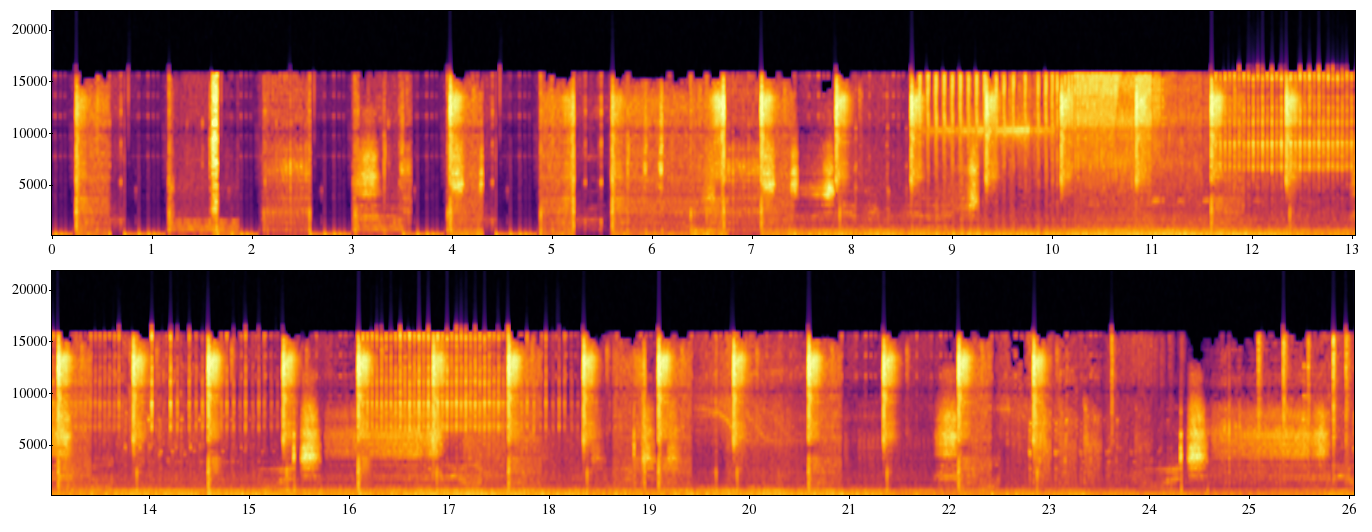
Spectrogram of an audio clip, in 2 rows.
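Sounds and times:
electronic music: 6.0 - 26.0.

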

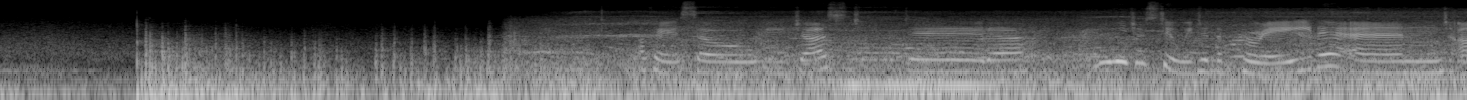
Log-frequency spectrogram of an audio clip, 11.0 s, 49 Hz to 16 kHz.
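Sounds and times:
steady low rumble: 0.0 - 11.0
woman speaking: 4.8 - 7.8, 8.4 - 11.0.

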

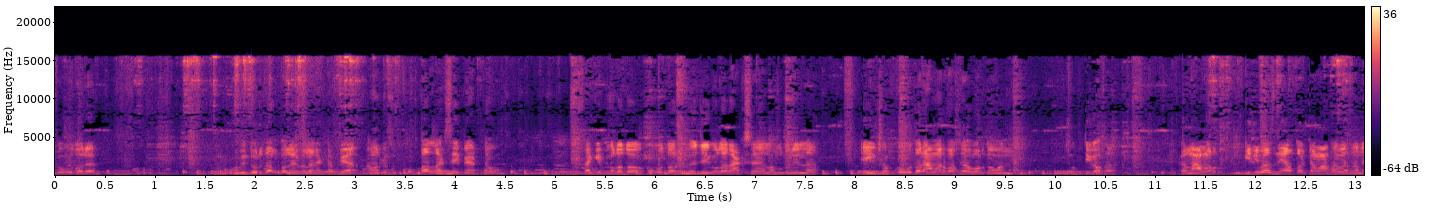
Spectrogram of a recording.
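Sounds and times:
pigeons cooing: 0.0 - 13.0.

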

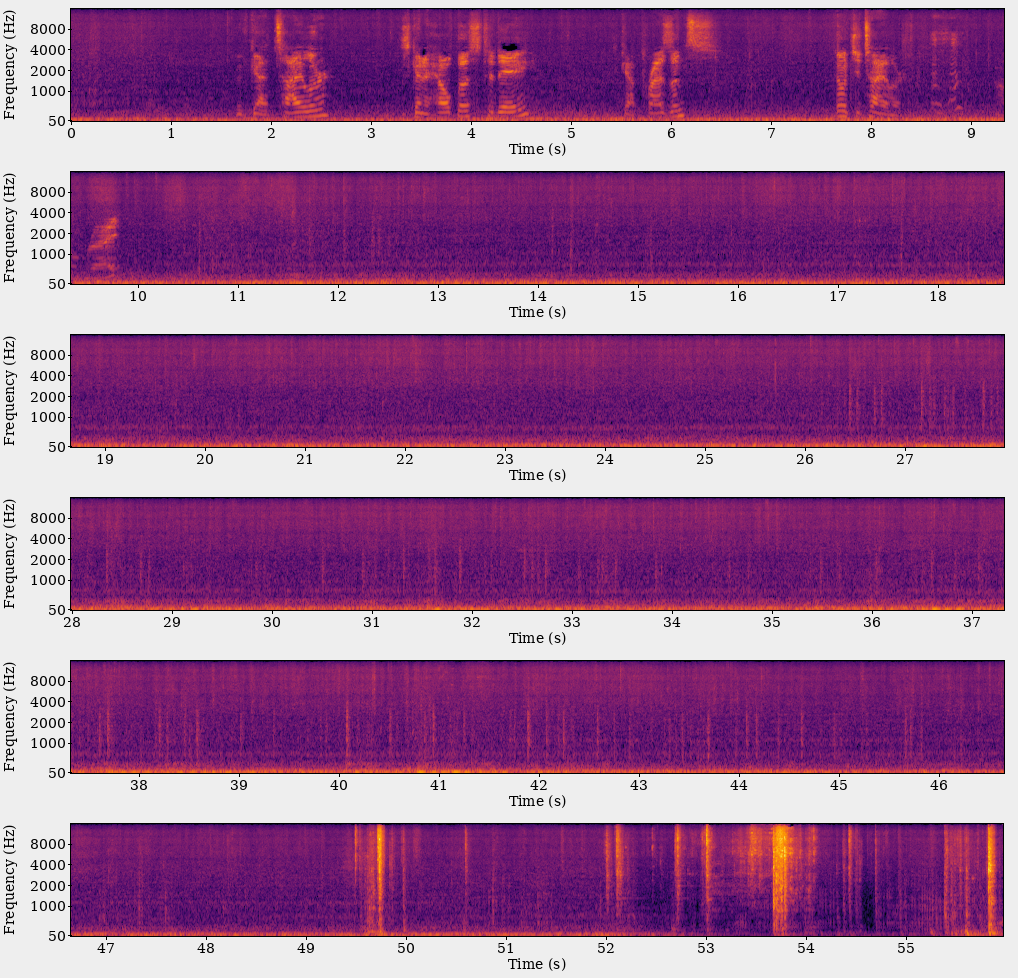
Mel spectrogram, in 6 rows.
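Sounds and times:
vehicle rumble from inside cabin: 0.0 - 55.9.

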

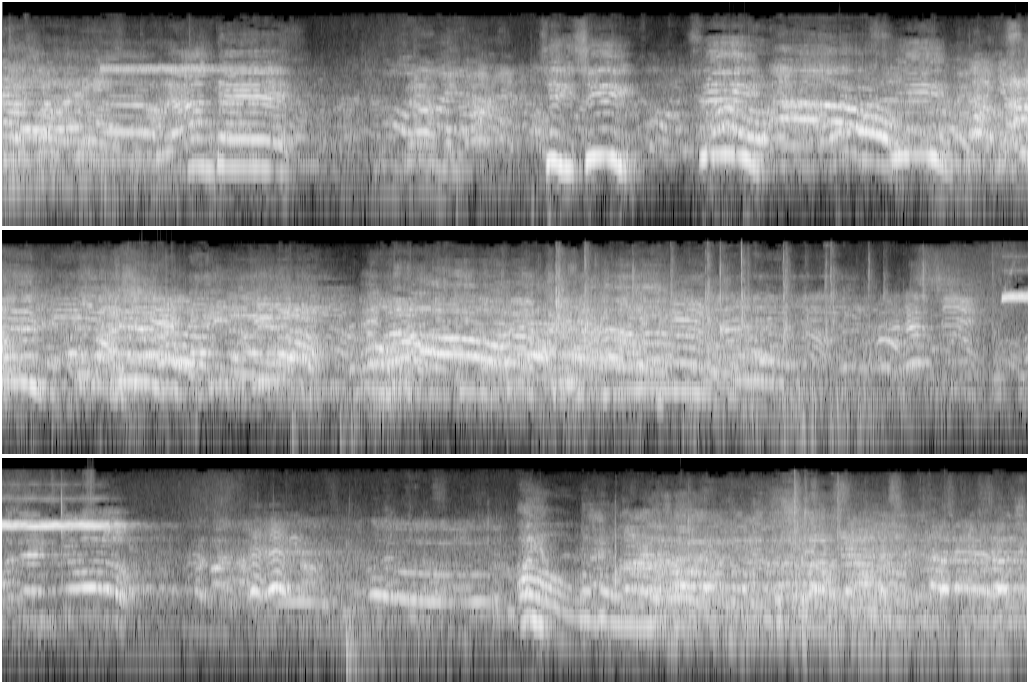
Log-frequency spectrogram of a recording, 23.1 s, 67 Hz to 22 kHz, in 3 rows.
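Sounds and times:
crowd shouting and calling: 0.0 - 23.0
shrill whistle: 0.7 - 1.8, 15.2 - 16.6.

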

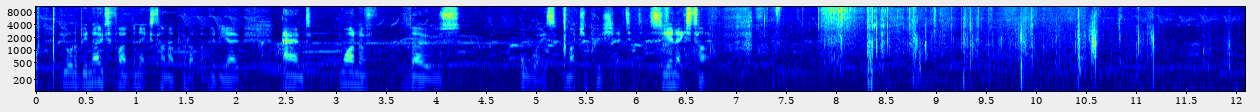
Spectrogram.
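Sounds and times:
footsteps on stony ground: 6.2 - 12.0.

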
